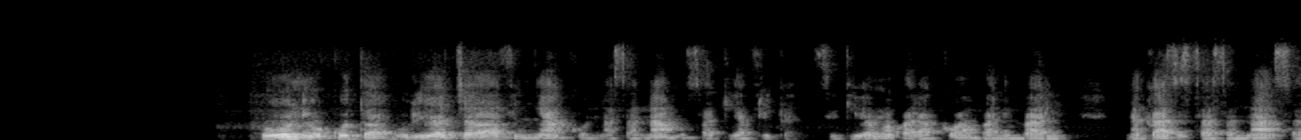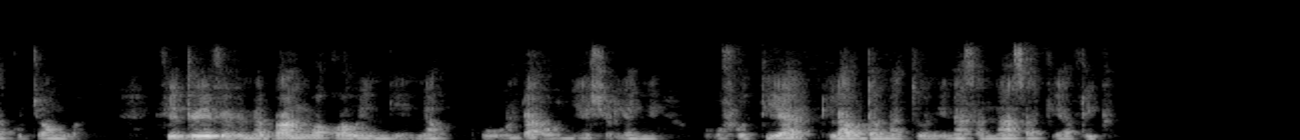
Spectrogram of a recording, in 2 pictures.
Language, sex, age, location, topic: Swahili, male, 50+, Nairobi, finance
